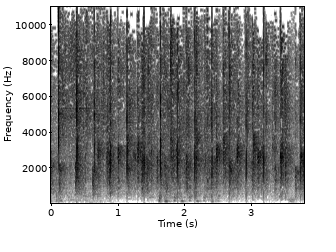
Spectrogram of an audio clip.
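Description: A crowd claps steadily, many hands beating fast and overlapping into a dense, bright patter that holds at an even, fairly loud level throughout.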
